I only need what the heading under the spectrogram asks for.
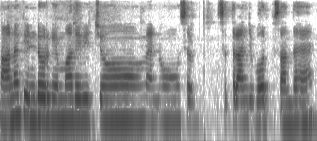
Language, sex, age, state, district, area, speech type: Punjabi, female, 45-60, Punjab, Mohali, urban, spontaneous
